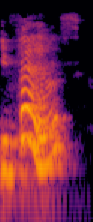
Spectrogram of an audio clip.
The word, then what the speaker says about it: event: Więc pamiętajcie, po polsku akcent akcentowana sylaba nie jest tak ważna. Po angielsku dla native speakerów jest kluczowa, żeby zrozumieć. Se sia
